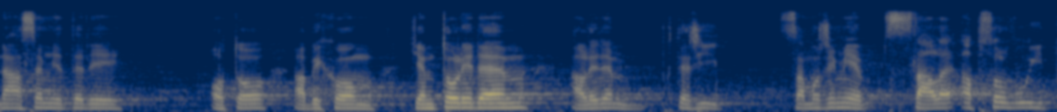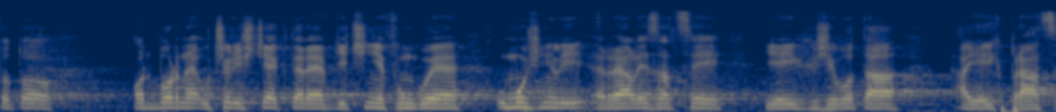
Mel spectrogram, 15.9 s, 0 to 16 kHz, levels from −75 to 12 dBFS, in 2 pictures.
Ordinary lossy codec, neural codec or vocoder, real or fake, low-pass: AAC, 64 kbps; none; real; 10.8 kHz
